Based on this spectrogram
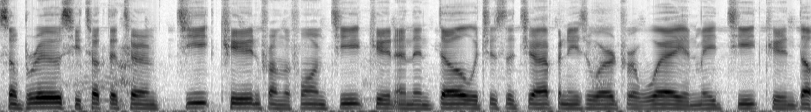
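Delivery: low, flat, soft, level monotone. Recalling Jesse in an interview: Jesse's flat monotone. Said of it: "Jesse kind of talked in this kind of like monotone".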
